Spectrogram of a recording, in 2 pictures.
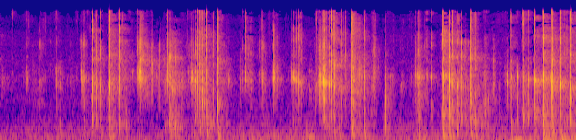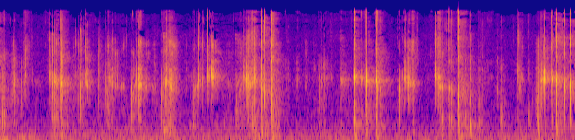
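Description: Crunchy chewing and munching: bunches of quick, wet crackling bites coming roughly every second, with short gaps between them.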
